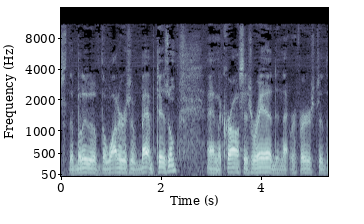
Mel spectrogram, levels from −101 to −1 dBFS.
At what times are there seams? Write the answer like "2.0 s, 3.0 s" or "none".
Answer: 3.1 s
